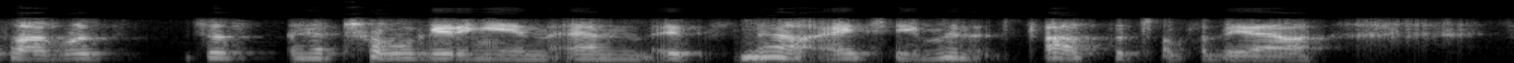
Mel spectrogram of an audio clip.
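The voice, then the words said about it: Laughing while speaking. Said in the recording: “hear the laughter in my voice,”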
